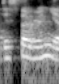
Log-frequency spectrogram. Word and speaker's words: dyspareunia: dyspareunia, or I don't even know how to pronounce it in English. Yeah, dyspareunia, that's how we say it.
